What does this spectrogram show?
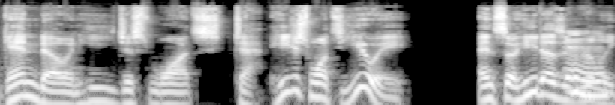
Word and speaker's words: Yui: Is it Yui or is it Wei? Yui. Yui. I just kept hearing them say, probably hear them say Yui. Yui. Right, Probably because it's a little bit with the way they pronounce it. It's the U. You probably can't hear it.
